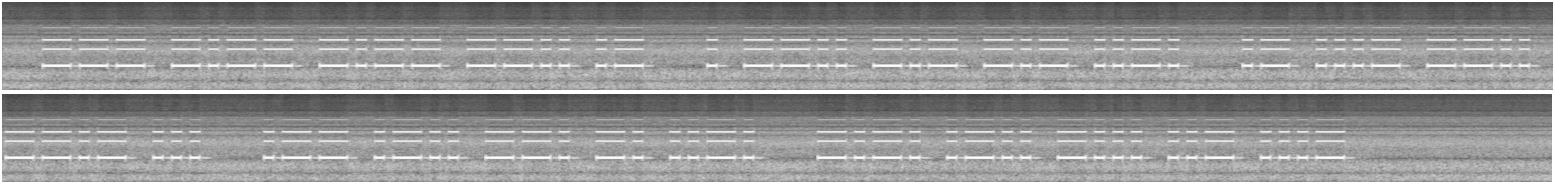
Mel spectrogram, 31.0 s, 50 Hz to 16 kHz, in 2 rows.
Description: Morse code, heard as a keyed tone, machine-sent, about 13 wpm, 1070 Hz, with room echo. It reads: OYYZA EZKKF AVZQS WLGNF CLBUV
